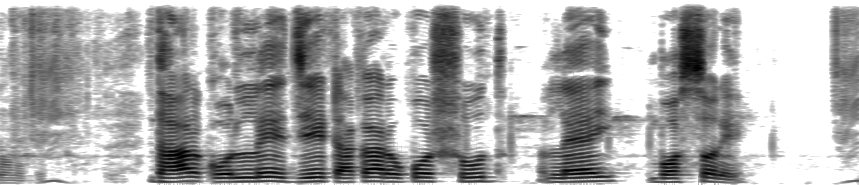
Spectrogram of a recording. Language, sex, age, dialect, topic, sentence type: Bengali, male, 18-24, Jharkhandi, banking, statement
